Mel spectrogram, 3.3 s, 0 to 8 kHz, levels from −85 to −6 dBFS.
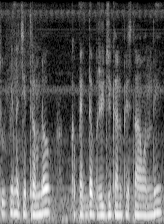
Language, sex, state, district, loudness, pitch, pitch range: Telugu, male, Telangana, Mahabubabad, -16 LUFS, 135 Hz, 125-145 Hz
